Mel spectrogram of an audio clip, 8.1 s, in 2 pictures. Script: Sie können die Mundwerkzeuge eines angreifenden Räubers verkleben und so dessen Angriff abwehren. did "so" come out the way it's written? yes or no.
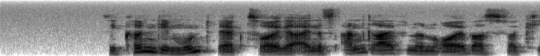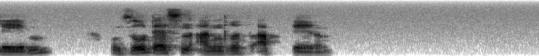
yes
